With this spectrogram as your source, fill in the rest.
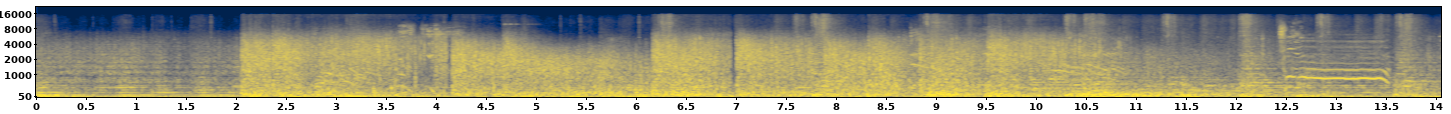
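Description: Hand grenades explode and gunfire erupts in a war-film ambush on a Japanese military convoy. Loud, continuous booms and bursts fill the scene after a quieter opening.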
